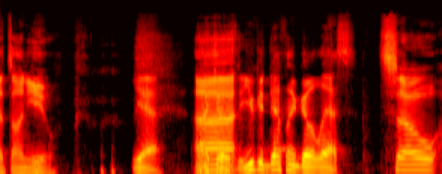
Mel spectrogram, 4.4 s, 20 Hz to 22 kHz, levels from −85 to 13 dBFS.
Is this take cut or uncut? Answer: uncut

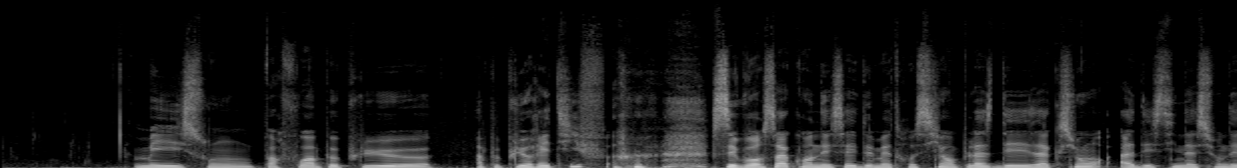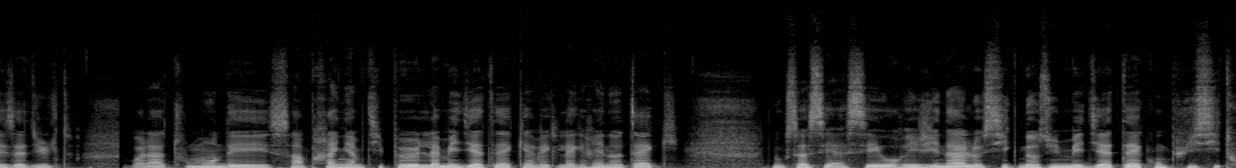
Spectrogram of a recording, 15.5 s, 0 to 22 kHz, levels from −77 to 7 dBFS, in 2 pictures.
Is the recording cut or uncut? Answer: uncut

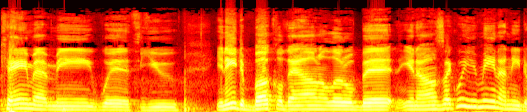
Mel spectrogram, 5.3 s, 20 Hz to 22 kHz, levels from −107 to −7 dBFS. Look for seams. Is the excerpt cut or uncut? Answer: cut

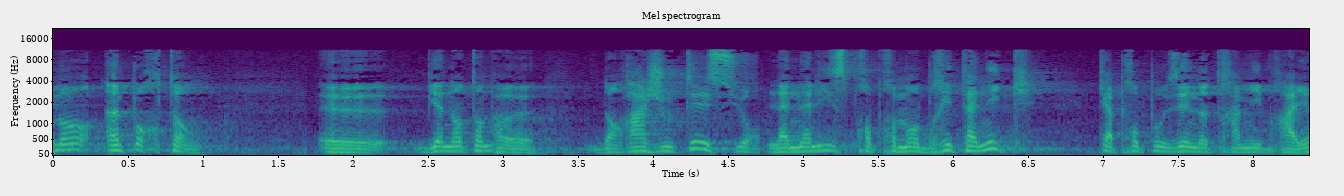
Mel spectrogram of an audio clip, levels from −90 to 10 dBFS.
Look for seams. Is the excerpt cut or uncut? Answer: cut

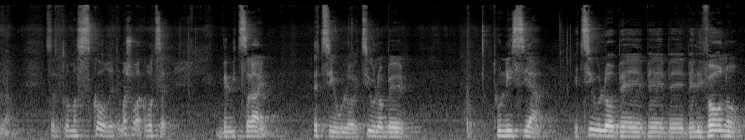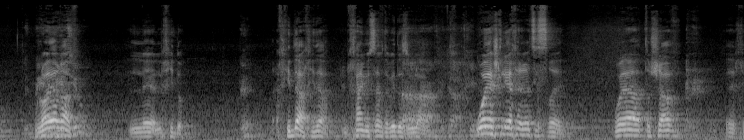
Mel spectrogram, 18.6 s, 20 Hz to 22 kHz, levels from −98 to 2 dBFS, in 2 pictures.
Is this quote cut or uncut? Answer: uncut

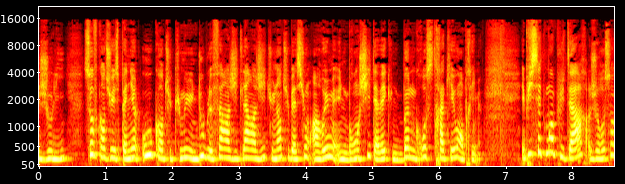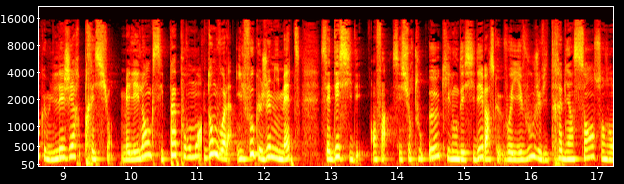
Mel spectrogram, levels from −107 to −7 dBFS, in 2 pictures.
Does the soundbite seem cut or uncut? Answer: cut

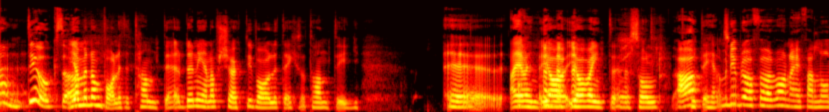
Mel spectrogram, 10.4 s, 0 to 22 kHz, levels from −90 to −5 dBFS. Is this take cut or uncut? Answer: cut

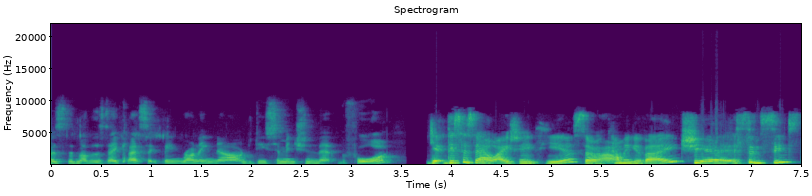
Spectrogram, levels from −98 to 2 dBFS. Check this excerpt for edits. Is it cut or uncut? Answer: uncut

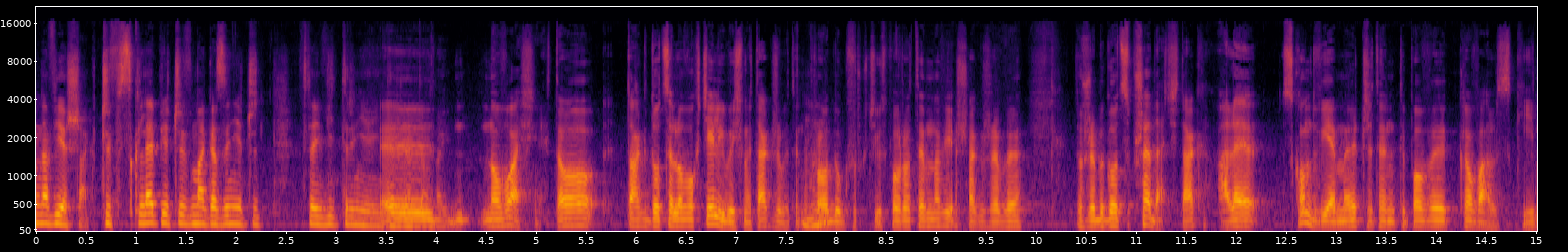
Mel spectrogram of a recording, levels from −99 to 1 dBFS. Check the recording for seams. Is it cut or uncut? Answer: cut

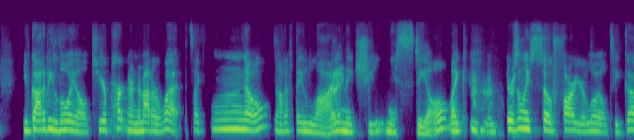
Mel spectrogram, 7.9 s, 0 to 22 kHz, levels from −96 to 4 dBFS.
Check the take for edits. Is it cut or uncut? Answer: cut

